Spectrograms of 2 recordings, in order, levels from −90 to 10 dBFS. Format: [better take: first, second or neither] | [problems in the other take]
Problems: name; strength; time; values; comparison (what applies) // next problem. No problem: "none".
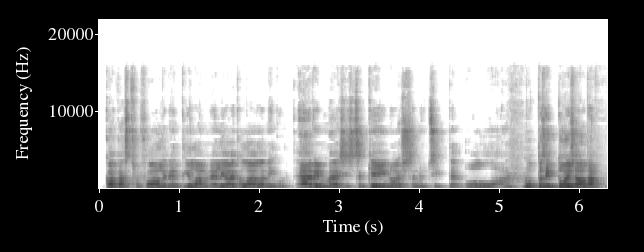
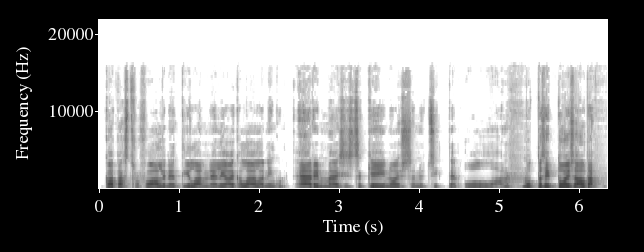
second | room echo; slight; dies away in 0.3 s // off-mic speech; far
